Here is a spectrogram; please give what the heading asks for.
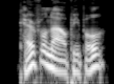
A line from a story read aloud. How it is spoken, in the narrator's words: Munda called over a shoulder, his tone rich with amusement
